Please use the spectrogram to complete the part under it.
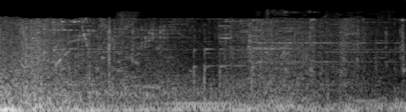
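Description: Gunshots crack in quick bursts from a video game.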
